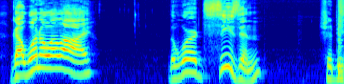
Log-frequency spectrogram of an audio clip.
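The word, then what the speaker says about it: SZN: The word season should be spelled S-Z-N. Season. Say it.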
